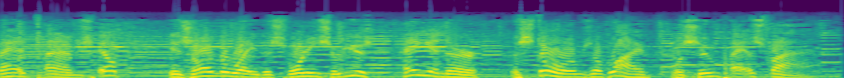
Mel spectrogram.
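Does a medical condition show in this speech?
No.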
